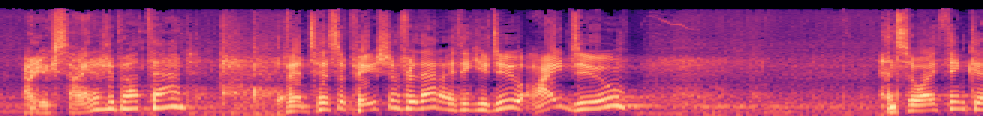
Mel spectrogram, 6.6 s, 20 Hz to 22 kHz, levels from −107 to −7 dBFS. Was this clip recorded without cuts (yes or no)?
no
